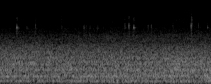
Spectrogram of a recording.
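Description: Steady road noise of a car driving at highway speed, heard from inside the cabin.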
